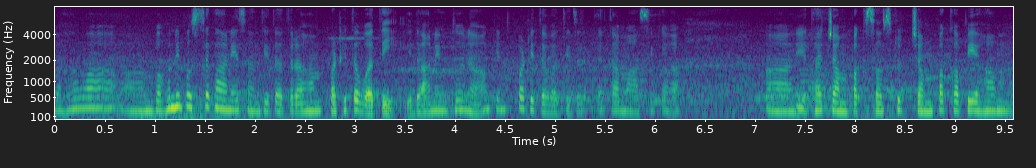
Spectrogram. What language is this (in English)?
Sanskrit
